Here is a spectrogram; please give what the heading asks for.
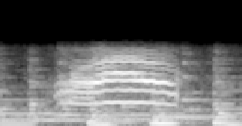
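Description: A cat lets out a long, drawn-out meow, loud, rising into a strained wail before trailing off, with a steady low hum running underneath.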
